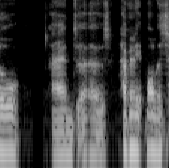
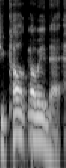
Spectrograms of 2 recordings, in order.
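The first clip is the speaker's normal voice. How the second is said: raised mock objection; mock heated; 5 semitones higher, 5 dB louder, faster than usual. Taxi driver refusing the passenger entry, mock heated. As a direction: imitate an exasperated driver. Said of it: "it got heated a bit".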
